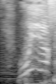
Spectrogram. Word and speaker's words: huios: Huios qui s'écrit comme H-U-I-O-S.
